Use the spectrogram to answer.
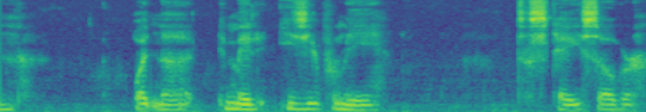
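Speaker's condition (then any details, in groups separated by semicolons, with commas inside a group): Ataxia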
